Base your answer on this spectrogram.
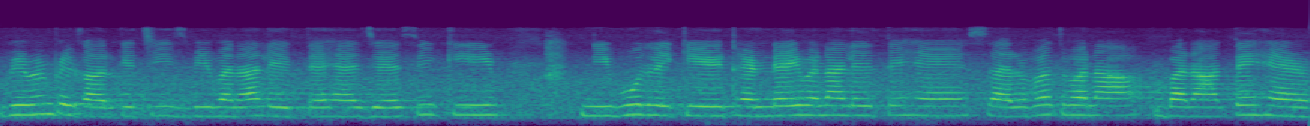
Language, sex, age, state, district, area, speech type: Hindi, female, 30-45, Madhya Pradesh, Hoshangabad, rural, spontaneous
